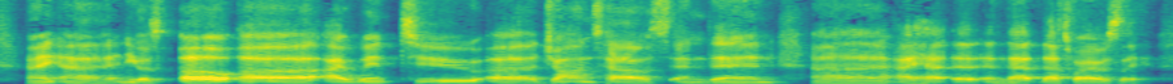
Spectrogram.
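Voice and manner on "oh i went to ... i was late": slow, halting, stammering speech full of fillers. Acting out a boyfriend explaining why he came home late, acting hesitant and stuttering. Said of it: "I just kind of like stuttered a little bit".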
